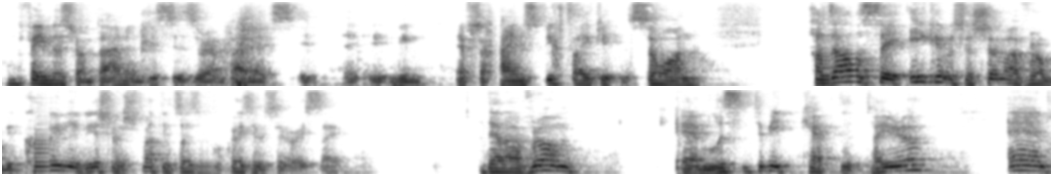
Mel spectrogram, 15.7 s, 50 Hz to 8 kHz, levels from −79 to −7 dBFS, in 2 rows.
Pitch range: 105-140 Hz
